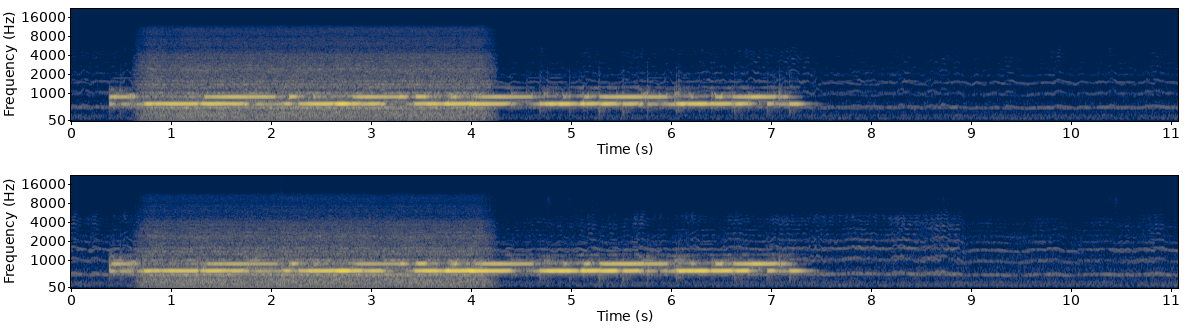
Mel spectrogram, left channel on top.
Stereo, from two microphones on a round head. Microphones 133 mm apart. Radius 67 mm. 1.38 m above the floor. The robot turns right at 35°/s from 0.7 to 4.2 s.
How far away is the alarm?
About 1.7 m.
